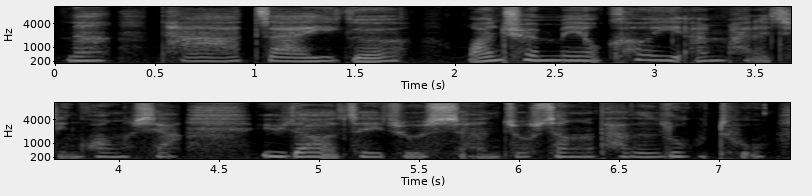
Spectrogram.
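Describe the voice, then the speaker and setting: Her voice is high and monotone, flat in intonation, as this woman talks at a fairly slow pace. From Taiwan, Kinmen. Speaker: podcaster. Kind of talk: solo storytelling monologue. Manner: halting, many fillers.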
